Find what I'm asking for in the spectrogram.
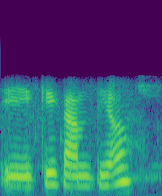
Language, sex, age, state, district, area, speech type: Nepali, female, 30-45, West Bengal, Alipurduar, urban, conversation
